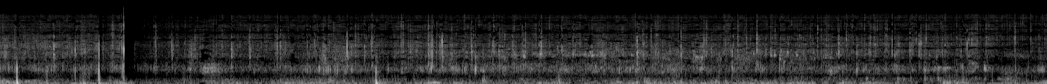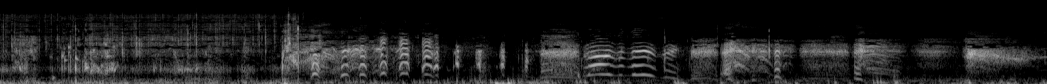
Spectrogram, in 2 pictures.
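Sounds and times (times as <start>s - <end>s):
underwater water noise with crackles: 0.0s - 14.4s.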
